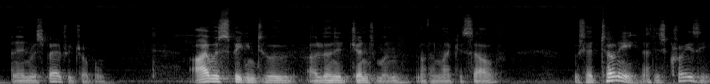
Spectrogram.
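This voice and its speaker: A man with an English accent and a very deep, low pitch speaks at a fairly quick pace in a dark, mellow tone, his lively intonation and big swings in loudness broken by long, frequent pauses. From England. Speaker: interviewer, pigeon fancier. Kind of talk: interview.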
